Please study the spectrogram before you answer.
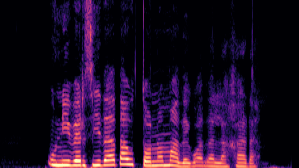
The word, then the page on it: Universidad Autónoma de Guadalajara: Spanish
